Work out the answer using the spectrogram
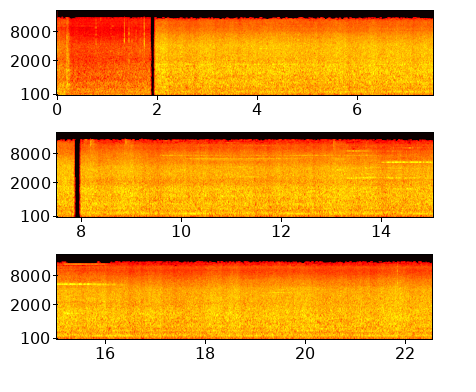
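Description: Steady running noise of a train, with a constant low hum under the rushing, broken by two brief sudden dropouts about two and eight seconds in.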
